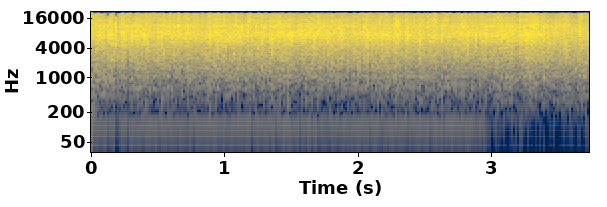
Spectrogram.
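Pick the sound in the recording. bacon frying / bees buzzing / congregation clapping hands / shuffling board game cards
bacon frying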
